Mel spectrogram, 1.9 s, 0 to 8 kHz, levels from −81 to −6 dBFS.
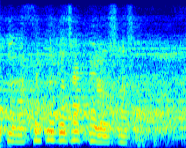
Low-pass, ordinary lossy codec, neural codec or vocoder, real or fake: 7.2 kHz; none; codec, 32 kHz, 1.9 kbps, SNAC; fake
